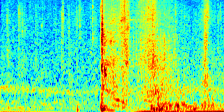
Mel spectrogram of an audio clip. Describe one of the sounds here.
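A bow releases an arrow with a sharp twang.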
